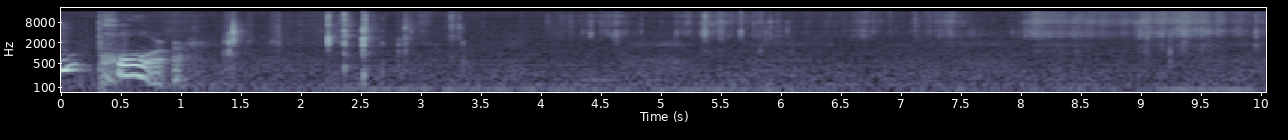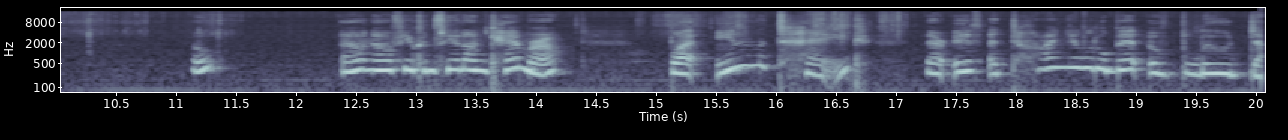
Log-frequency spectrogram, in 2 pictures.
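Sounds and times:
paper sachet crinkling: 1.4 - 3.5, 4.1 - 11.5, 16.5 - 17.2
soft hiss of pouring: 3.8 - 11.5.

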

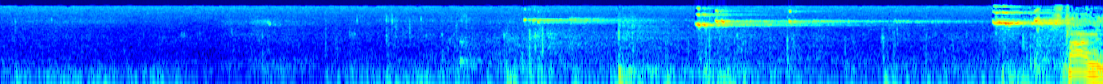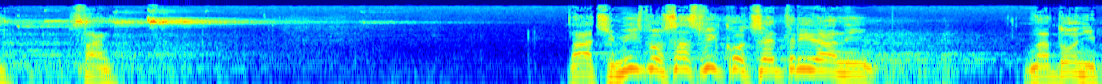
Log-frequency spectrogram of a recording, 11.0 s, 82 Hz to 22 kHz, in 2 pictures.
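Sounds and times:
sneakers squeaking on hardwood: 1.2 - 7.9
basketball thuds: 2.4 - 3.5.

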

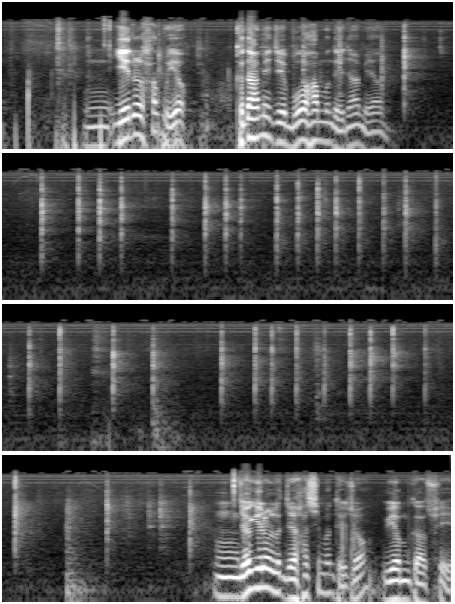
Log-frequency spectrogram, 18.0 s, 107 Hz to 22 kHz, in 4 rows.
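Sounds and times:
chalk tapping on blackboard: 2.8 - 15.7.

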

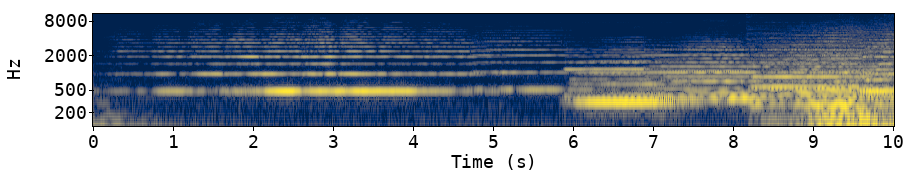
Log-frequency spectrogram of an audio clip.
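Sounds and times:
wind instrument long note: 5.8 - 10.0.

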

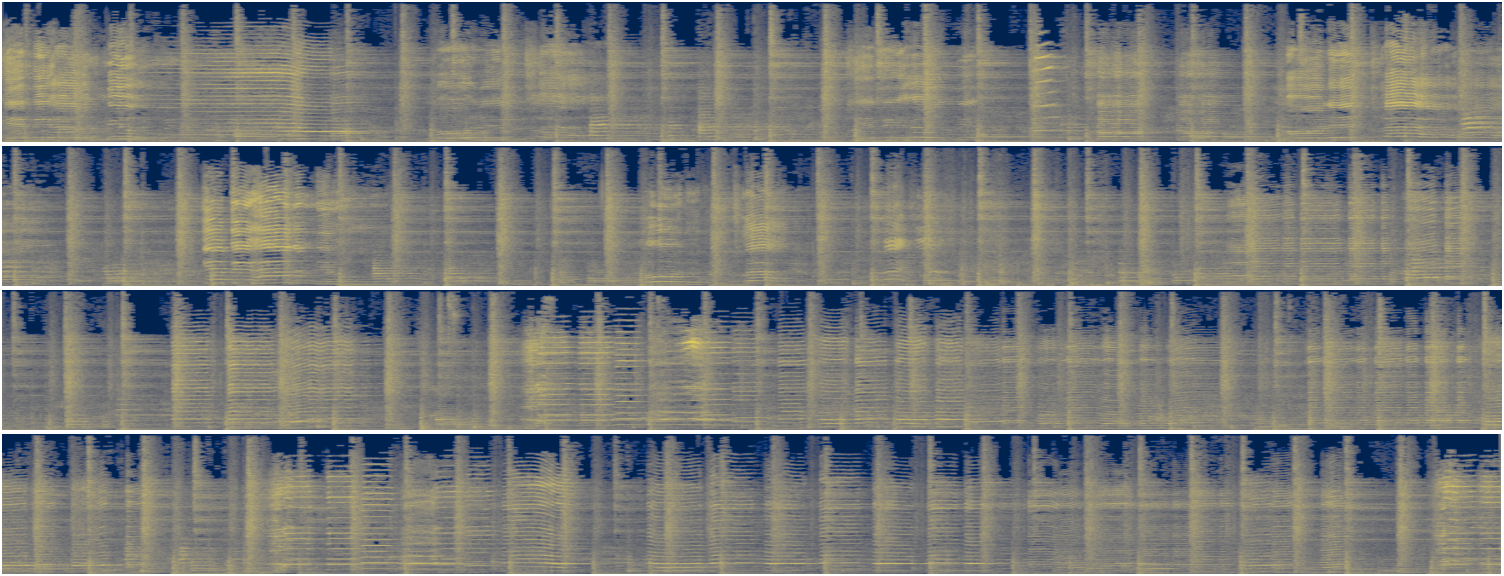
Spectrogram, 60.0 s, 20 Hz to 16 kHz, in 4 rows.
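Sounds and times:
drums: 0.0 - 59.9
electric bass: 0.0 - 59.9
harmonica solo: 1.8 - 3.8, 31.7 - 33.8, 35.2 - 41.9, 43.4 - 59.9.

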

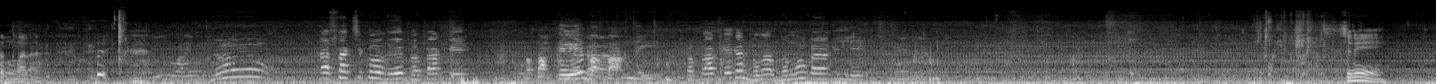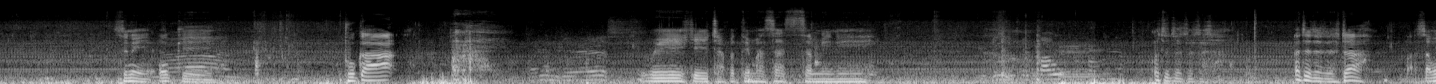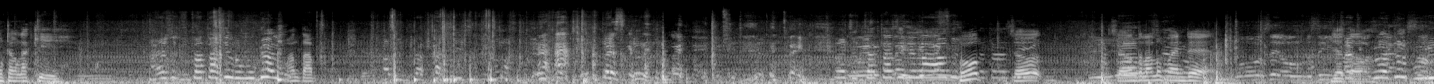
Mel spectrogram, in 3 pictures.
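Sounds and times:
steady low rumble: 0.0 - 43.0.

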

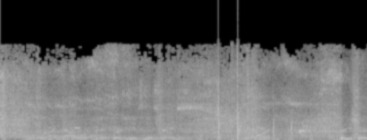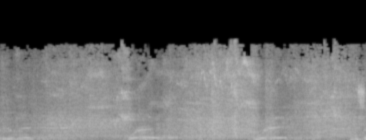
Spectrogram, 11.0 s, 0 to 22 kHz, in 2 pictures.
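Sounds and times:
crowd voices: 0.0 - 11.0
sharp knocks: 2.0 - 5.8
radio-controlled trucks racing: 6.5 - 11.0.

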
